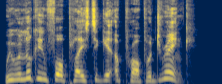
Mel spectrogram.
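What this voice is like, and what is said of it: Put-on British accent. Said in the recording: “very very good accent ... That's my British accent.”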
